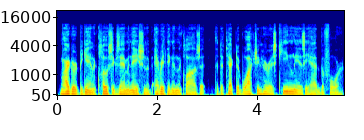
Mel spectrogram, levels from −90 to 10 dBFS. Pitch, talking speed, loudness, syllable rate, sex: 90 Hz, 210 wpm, -22 LUFS, 7.2 syllables/s, male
